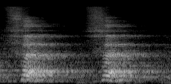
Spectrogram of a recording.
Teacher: There is no vibration, so it is voiceless.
